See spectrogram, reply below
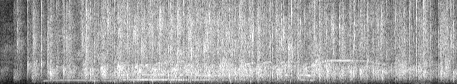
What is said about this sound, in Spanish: Y este es el mejor momento. estamos aplaudiendo. Sí. A la vida, celebrando cuando, la vida. Cuando una palabra suena un poco más fuerte, la aplaudimos.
